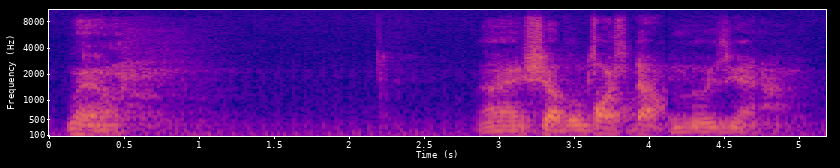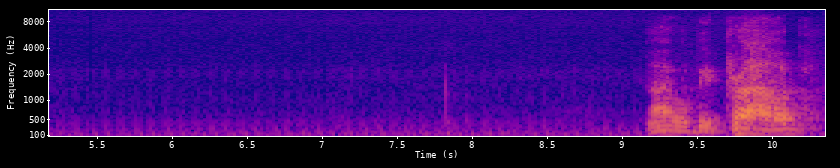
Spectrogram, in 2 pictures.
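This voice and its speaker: A gruff sock puppet general, played by a man, declaims a bombastic speech in a comic puppet show. The delivery is very slow and deliberate, with a gravelly creak. The room adds a clear echo. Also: medium pitch. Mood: solemn, proud. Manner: declamatory, deliberate, with long pauses. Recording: roomy echo.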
